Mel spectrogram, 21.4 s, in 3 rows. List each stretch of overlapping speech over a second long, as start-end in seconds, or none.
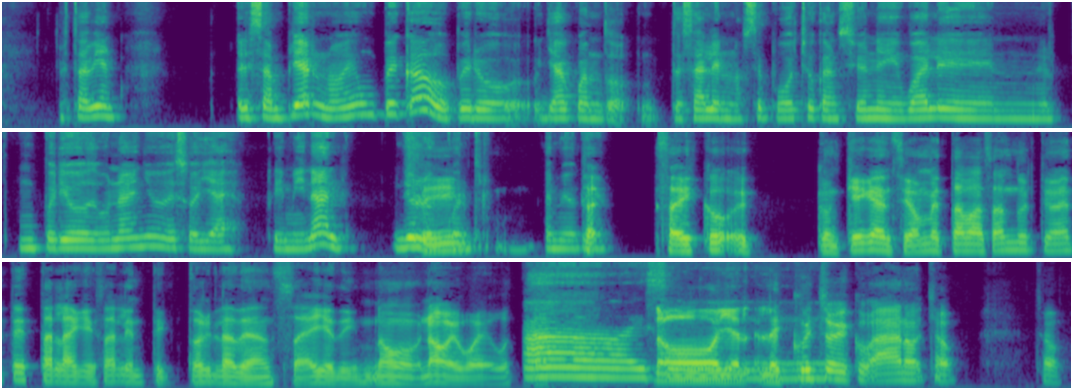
18.6-19.9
